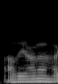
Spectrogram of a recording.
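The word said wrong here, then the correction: Allrianne: I can't pronounce the names. Ariane, thank you, Set.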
